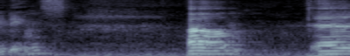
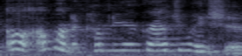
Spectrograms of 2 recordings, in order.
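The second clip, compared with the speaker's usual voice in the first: high, soft, quick put-on voice; mimicked godmother; 11 semitones higher, 5 dB quieter, faster than usual. Godmom popping up out of the blue, high mimicking voice. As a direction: mimic someone sweetly inviting herself along.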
